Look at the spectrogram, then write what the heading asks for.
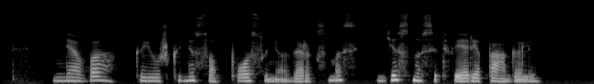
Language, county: Lithuanian, Alytus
